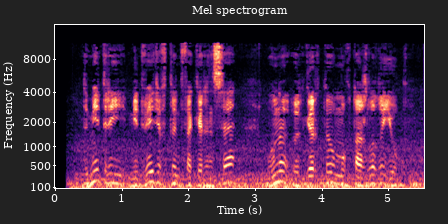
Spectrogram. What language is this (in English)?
Bashkir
